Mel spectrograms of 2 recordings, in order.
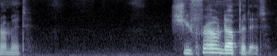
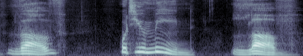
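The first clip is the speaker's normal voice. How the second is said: shocked; 4 dB louder, slower than usual. A narrator's reading. Luna stunned.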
